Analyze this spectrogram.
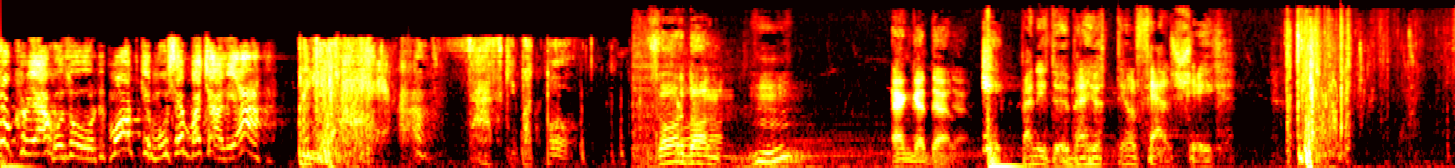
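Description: A man speaks in a slow, menacing voice.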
